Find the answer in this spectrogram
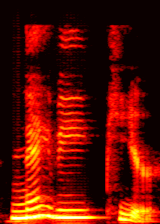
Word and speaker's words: Navy Pier: Navy Pier. Navy Pier. Navy, first syllable.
